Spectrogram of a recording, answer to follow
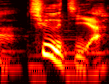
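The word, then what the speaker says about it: Shijie: สุด กีตาร์ ตัว นี้ มัน จะ สะกด ว่า s h i j i e อ่าน ว่า ชื่อ เจีย เป็น กีต้าร์ จาก จีน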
